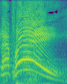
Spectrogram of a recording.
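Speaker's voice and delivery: high, loud pleading cry of the rich man; preacher wailing the rich man's plea; preaching at full force. Acted. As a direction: cry it up as a man begging from hell. Voicing the rich man in hell.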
